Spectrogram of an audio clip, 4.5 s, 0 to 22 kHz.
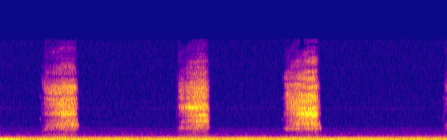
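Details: Wild barn owl chicks in a monitored nest box, begging while being fed; harsh hissing screeches, each lasting about a third of a second, repeated roughly every 1.3 seconds over a steady low hum.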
